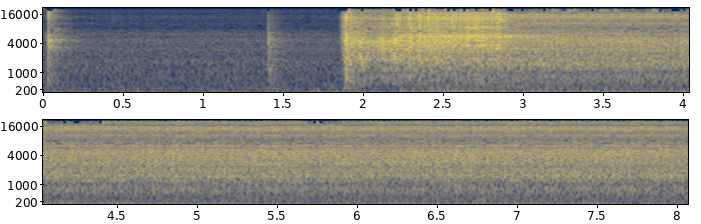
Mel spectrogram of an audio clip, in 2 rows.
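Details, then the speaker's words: 2003 Honda Elite 80 (CH80) scooter after sitting 15 years, airbox off, exhaust remounted, manually choked: sharp catch at start, then idle drifts up and down. Owner plans to test for vacuum leaks with carb cleaner; cause not found. "I manually choked it and it ran okay but the idle's kind of all over the place"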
